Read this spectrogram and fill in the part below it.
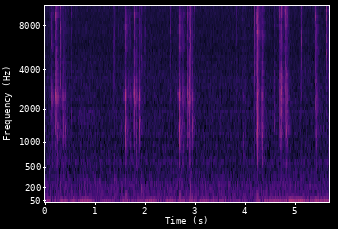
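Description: Rapid, irregular clicks from a computer keyboard while someone models in Blender. The keystrokes come in short clusters over a steady low room hum, with no speech.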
